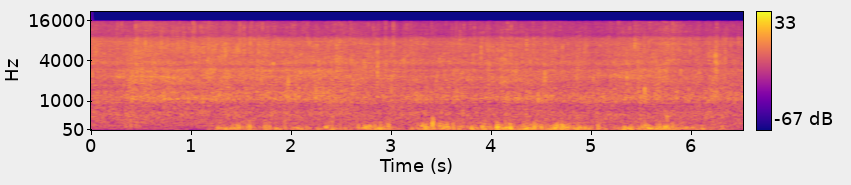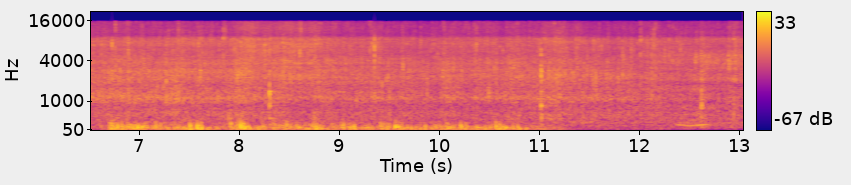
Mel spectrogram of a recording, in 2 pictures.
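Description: Chicken pieces sizzling as they fry in hot oil in a pan, with a spatula stirring and scraping them through the pan from about a second in until near the end.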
